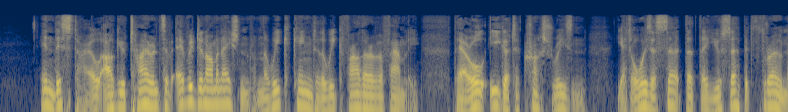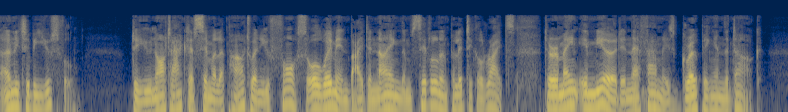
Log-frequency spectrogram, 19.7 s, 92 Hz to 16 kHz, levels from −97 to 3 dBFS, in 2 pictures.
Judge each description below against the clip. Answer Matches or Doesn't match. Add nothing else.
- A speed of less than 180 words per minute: Doesn't match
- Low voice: Matches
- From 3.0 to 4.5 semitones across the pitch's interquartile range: Doesn't match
